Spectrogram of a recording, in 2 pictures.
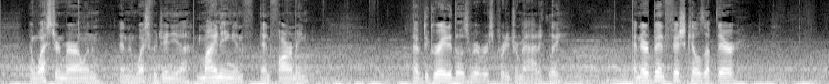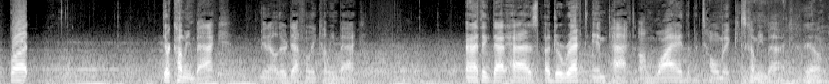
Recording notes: we row our way out into Fletchers Cove on Washington DC's Potomac River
